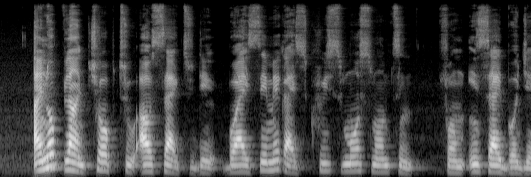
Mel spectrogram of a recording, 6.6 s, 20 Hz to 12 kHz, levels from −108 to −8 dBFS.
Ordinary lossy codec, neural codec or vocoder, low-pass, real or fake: none; none; 10.8 kHz; real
